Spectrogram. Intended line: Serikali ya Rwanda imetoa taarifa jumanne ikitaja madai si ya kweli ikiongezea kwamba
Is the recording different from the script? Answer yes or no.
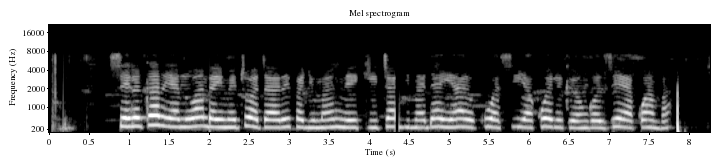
yes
